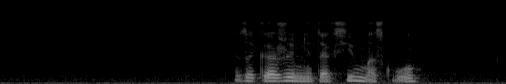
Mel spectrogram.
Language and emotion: Russian, sad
